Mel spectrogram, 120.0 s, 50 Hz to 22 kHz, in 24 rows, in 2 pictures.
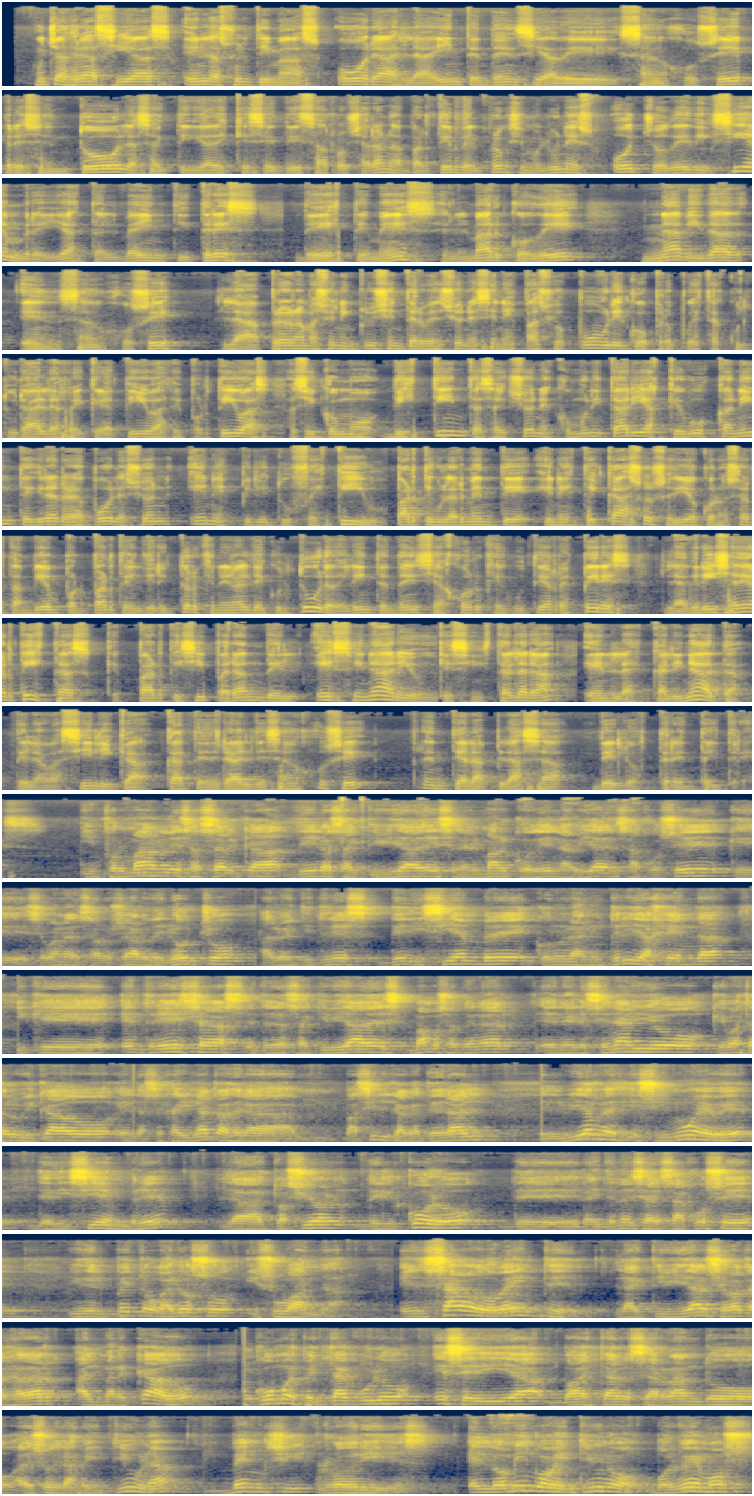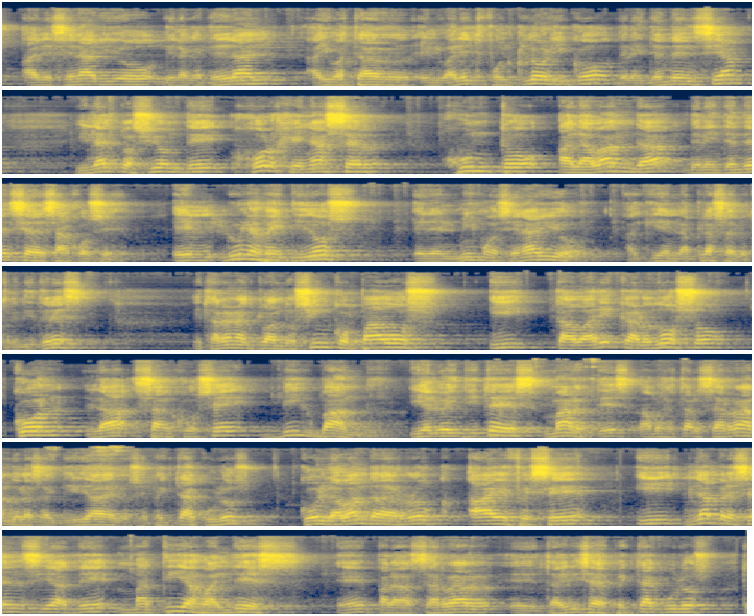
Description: El lanzamiento se realizó en el Espacio Cultural San José, con la participación de autoridades de Cultura, Juventud, Descentralización y Desarrollo, quienes destacaron el carácter abierto y gratuito de todas las actividades y el objetivo de consolidar una celebración participativa y descentralizada en cada localidad.
Para el caso, el Director General de Cultura, dio a conocer la grilla de artistas que participarán del escenario en la Plaza de los «33».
